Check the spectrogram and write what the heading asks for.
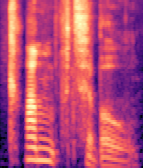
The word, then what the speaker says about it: comfortable: Pretend it's spelled like this. Three syllables. Comfortable. Comfortable. Okay. This is like a kinds of trick figurative pronunciation for you to be able to pronounce this word comfortable. Comfortable. And again, just like in hierarchy, the main stress goes on the first syllable.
